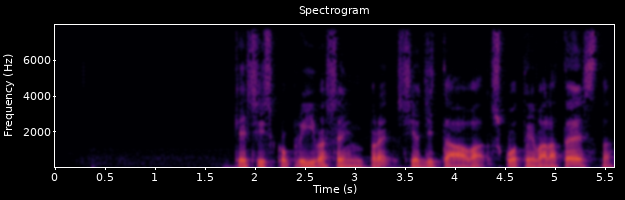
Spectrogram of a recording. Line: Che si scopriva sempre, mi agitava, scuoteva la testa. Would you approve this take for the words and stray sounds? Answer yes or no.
no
